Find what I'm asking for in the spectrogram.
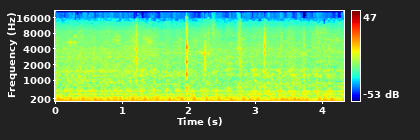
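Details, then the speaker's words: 1999 Mercedes E55 AMG after fitting a junkyard coil pack on cylinder 4 for a misfire: deep, steady V8 rumble reversing at low speed, with no stumbles or skipped beats; misfire no longer felt. "So, it doesn't feel like it's misfire and reversing out."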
